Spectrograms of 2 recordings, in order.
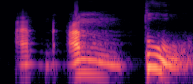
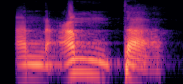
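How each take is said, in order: First: The word ends with a 'u' vowel. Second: The word ends with an 'a' vowel. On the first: The speaker calls it wrong. "Ini lahan jali" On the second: The speaker calls it right. "harusnya apa?"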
